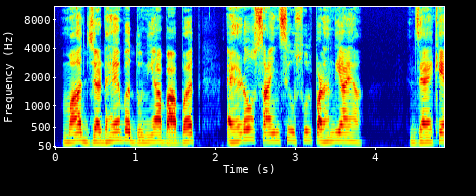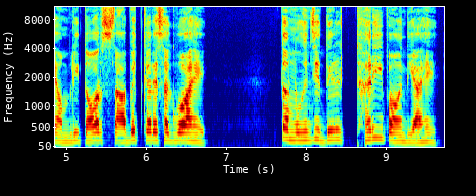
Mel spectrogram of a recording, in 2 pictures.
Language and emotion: Sindhi, happy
